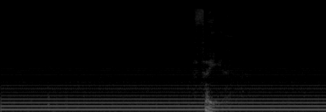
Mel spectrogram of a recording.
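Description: Quiet, steady electrical mains hum in the microphone and recording chain, with one brief man's vocal sound, a short falling 'uh', about two and a half seconds in.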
